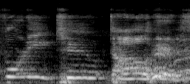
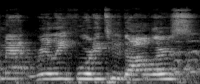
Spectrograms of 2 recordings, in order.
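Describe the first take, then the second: First: FORTY-TWO DOLLARS said slowly, word by word; "Forty-two dollars" stretched out for comic weight; drawn-out announcement. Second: "Forty-two dollars" as a quicker incredulous question; "Forty-two dollars" thrown back in disbelief; disbelieving echo. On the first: Son announces his winnings to dad. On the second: Dad repeats the sum in disbelief. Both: Retold or imitated.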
